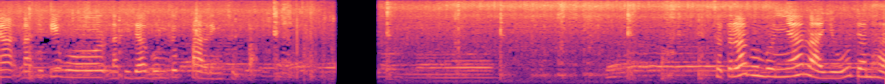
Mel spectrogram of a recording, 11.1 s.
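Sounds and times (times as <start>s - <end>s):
spice paste sizzling in a wok: 0.0s - 4.2s, 4.8s - 11.0s
metal spatula scraping and tapping: 0.2s - 2.6s, 3.4s - 4.1s, 4.8s - 9.6s.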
